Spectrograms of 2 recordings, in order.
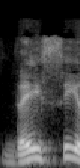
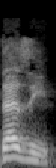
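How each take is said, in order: First: The first syllable is said like 'day'. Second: The first syllable is not said like 'day'. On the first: The speaker calls it right. "it's they see, like saying they see" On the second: The speaker calls it wrong. "he jumped right back into saying it wrong"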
